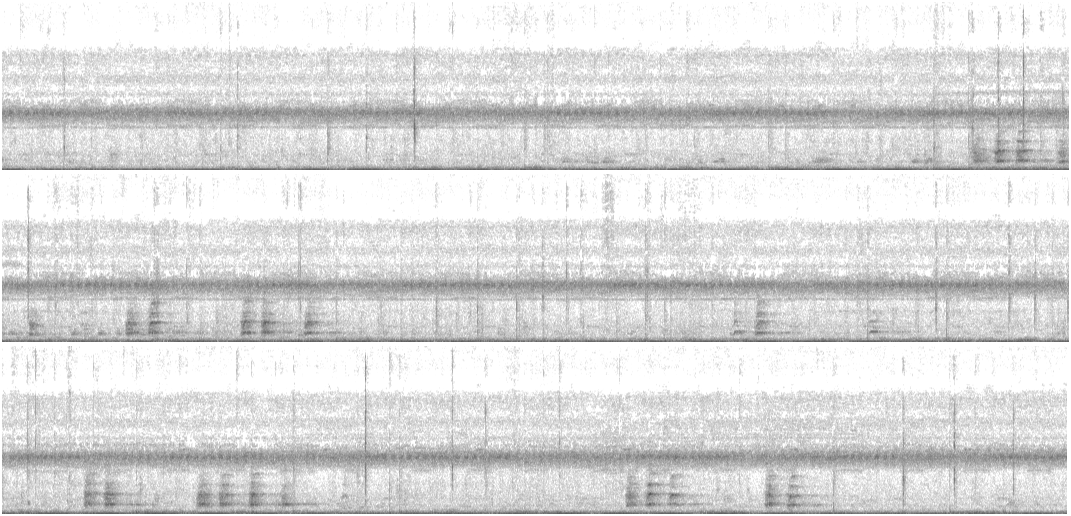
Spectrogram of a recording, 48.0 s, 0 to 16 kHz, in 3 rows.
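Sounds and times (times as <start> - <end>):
insects trilling: 0.0 - 47.9.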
